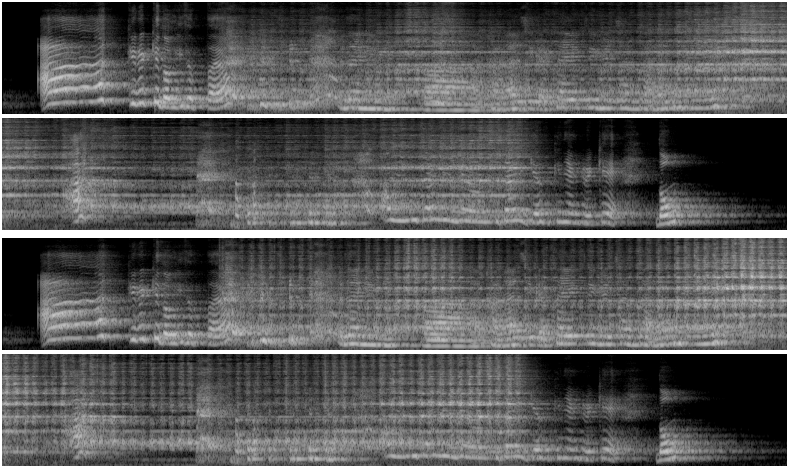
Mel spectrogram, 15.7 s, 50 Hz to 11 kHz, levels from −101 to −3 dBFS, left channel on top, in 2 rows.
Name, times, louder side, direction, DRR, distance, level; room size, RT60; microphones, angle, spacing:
voice 1, 0.4-2.3 3.1-3.4 4.2-4.5 8.5-8.9 11.4-14.6, left 2 dB, 20° left, 7 dB, 0.5 m, -34 dB
sound 1, 2.2-13.1, right 4 dB, 60° right, 0.7 m, -37 dB
voice 2, 2.2-3.9 4.2-7.3 9.8-10.1 10.7-10.8 11.1-11.2, right 2 dB, 75° right, -2 dB, 1.8 m, -36 dB
10.5 x 8.6 x 2.5 m, 1.3 s
head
